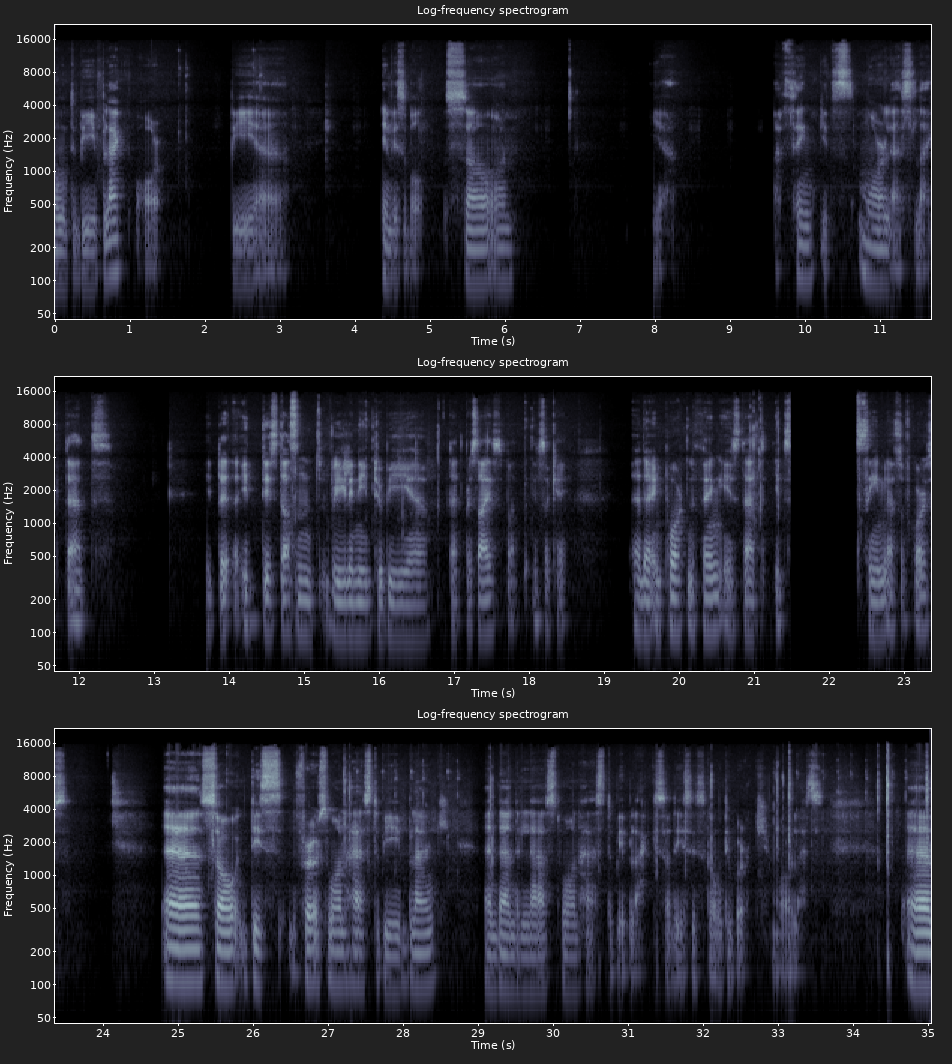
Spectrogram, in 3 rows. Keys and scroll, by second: 27.5 alt+space, 28.4 space, 33.2 alt+space, 34.2 space, 34.5 space.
